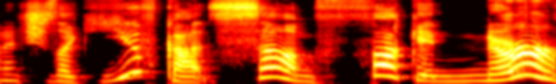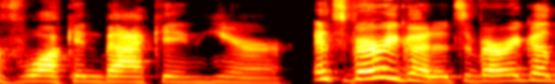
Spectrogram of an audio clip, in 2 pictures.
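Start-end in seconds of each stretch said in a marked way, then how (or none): 0.5-4.2 slow, punched-out retold scolding; telling off. Big sister scolding woman before everyone, telling off. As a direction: draw out each indignant stressed word. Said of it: "tells Fiona off in front of everyone".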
